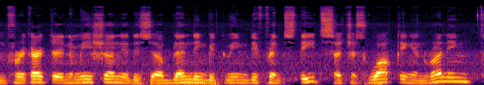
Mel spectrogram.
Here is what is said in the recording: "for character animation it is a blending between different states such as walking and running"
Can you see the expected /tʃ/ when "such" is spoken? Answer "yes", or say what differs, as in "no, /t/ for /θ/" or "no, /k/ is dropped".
yes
